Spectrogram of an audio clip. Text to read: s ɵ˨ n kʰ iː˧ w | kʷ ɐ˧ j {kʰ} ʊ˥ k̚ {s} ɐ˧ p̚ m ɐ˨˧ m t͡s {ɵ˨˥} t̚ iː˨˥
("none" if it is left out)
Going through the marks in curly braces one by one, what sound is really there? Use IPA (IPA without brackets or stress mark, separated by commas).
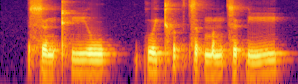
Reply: kʰ, t͡s, ɵ˨˥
